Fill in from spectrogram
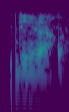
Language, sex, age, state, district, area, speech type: Assamese, male, 18-30, Assam, Majuli, urban, conversation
